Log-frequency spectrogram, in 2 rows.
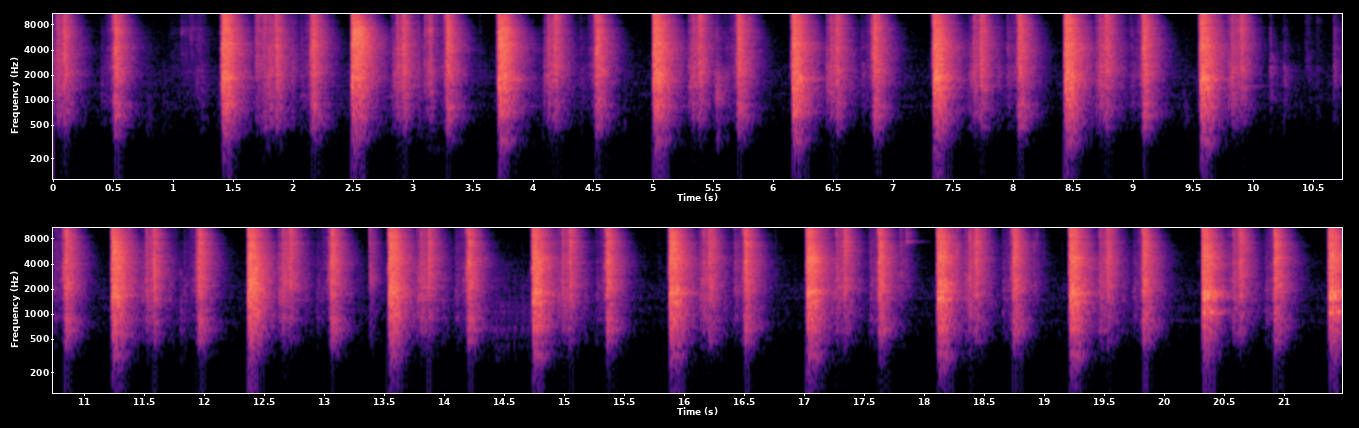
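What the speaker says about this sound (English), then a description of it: "with the Crosman Stinger S32P pump airsoft shotgun" A Crosman Stinger S32P pump airsoft shotgun firing at 350 FPS, sharp loud snapping shots repeated in quick succession, each followed by a short pump-action clack, with no talking.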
